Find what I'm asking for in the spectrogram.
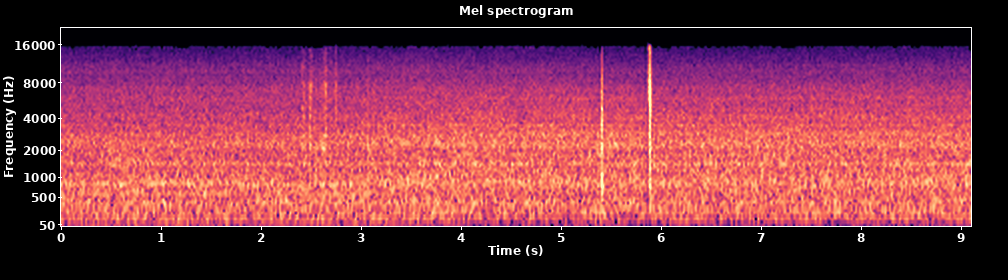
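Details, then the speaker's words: Chevy Equinox (battery-draw diagnosis) after HVAC actuator learn/recalibration: two sharp plastic clicks over cabin hum as the hot/cold blend door drives toward hot, sounding like plastic about to break; actuator clicking suspected. "yeah see i just heard some clicking there let's see let's put her on the foot let's go back to hot yeah a little bit of clicking on the hot cold door"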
